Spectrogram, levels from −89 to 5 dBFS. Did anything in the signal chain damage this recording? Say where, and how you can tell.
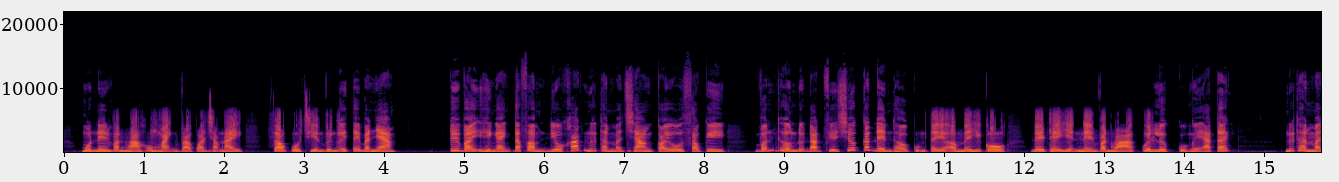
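Yes: a Bluetooth SBC bit pool drop at the codec stage, 0.59–3.44 s after "một nền" and 10.54–13.61 s after "trước các đền thờ". Treble dulls and gritty noise rises, and a spectrogram shows the top bands emptying. This points to a bit pool cut near 66 kbps, starving high sub-bands.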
